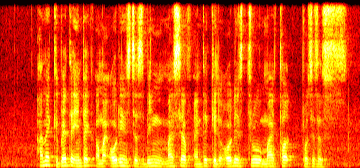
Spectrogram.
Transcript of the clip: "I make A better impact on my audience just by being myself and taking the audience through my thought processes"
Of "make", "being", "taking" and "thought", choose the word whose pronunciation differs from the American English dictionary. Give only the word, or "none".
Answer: thought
